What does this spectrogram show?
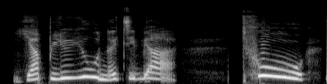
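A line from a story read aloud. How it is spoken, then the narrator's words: Frenzied screaming. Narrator (Russian): закричала Рони в исступлении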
